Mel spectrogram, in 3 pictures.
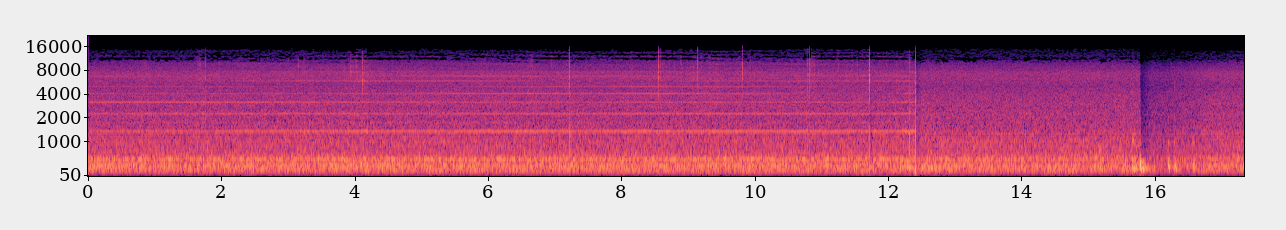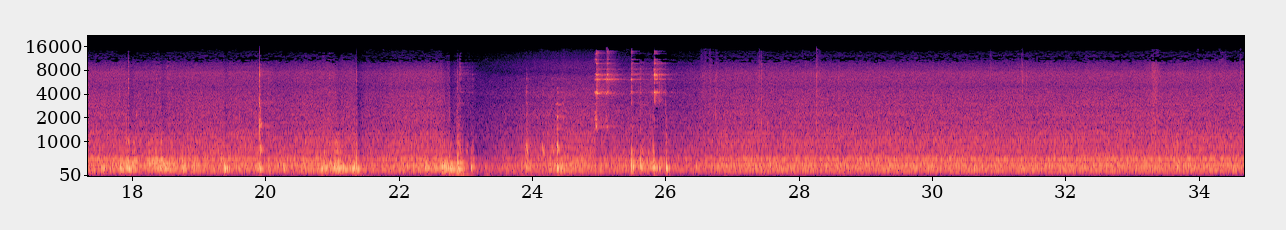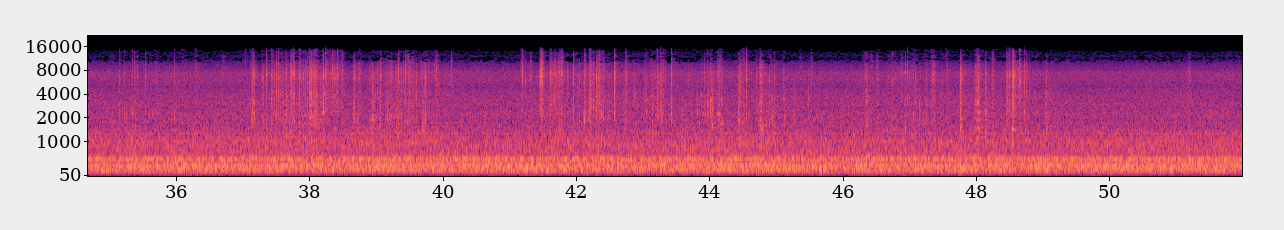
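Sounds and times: cooling fan hum: 0:00.0 - 0:51.9
sharp metal clinks: 0:25.0 - 0:26.1
aluminum foil crinkling: 0:34.6 - 0:40.2, 0:41.2 - 0:49.1.

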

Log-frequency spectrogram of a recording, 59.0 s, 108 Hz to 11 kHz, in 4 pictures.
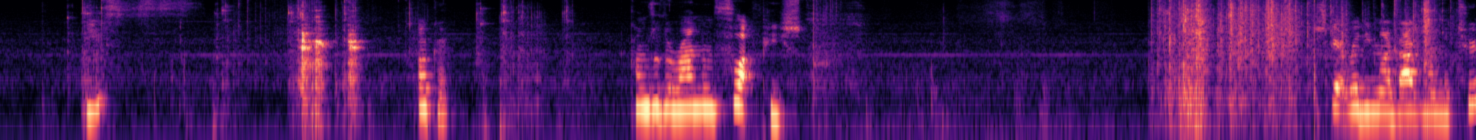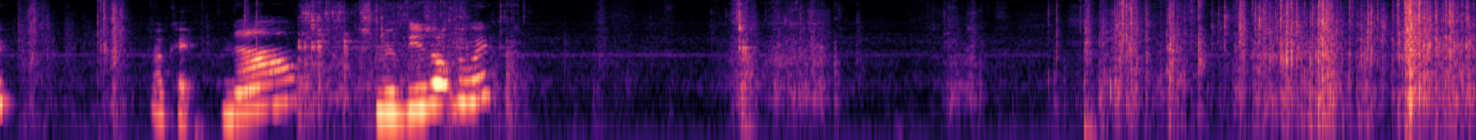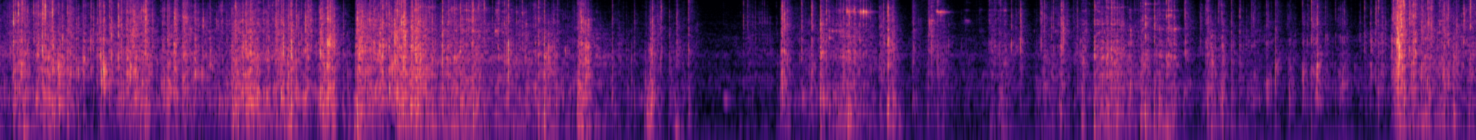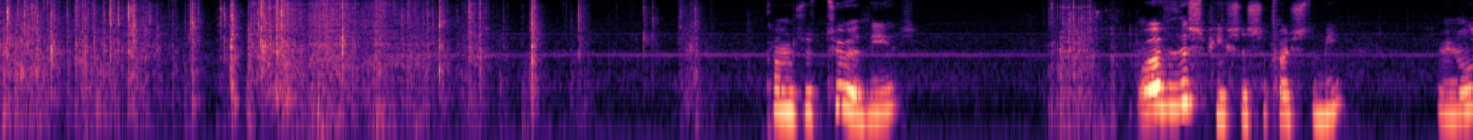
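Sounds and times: plastic bag crinkling: 0:02.2 - 0:03.1, 0:11.4 - 0:16.4, 0:18.4 - 0:19.7, 0:25.2 - 0:51.4
plastic pieces clattering on table: 0:25.6 - 0:51.3.

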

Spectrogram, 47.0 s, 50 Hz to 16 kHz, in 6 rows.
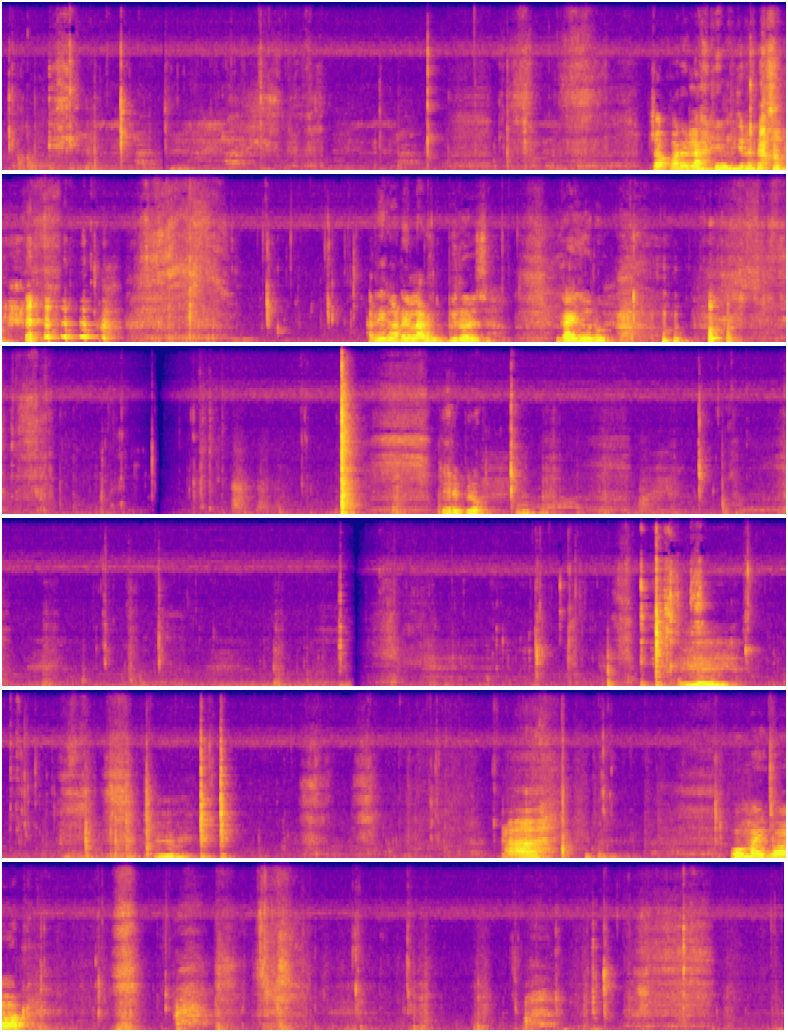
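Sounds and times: people chewing and slurping noodles: 0:14.0 - 0:38.7, 0:39.6 - 0:47.0.

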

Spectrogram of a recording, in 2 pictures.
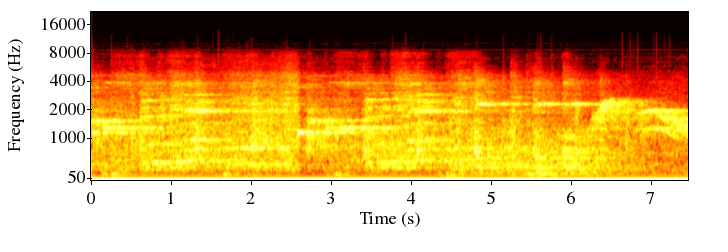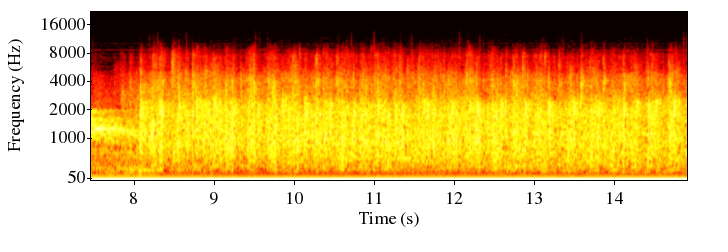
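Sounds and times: music: 0:00.0 - 0:14.9
audience applauding: 0:07.8 - 0:14.9.

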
